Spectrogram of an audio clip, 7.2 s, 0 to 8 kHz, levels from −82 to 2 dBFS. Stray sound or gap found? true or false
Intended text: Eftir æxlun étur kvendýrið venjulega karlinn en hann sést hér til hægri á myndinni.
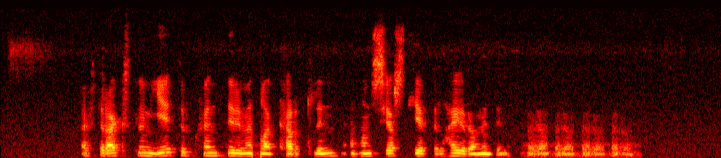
true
